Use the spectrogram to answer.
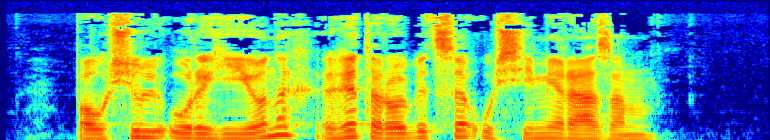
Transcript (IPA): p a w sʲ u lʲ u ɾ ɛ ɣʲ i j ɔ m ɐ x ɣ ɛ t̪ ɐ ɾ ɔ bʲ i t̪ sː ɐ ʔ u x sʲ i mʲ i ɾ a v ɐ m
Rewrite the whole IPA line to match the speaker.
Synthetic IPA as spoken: p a w sʲ u lʲ u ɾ ɛ ɣʲ i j ɔ n ɐ x ɣ ɛ t̪ ɐ ɾ ɔ bʲ i t̪ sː ɐ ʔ u sʲ i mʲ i ɾ a z ɐ m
